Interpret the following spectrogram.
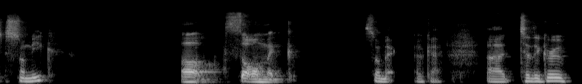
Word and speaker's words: Somik: I want to welcome Andy and Fahim, is new and how do we pronounce it? Somik? Somik.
